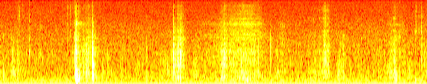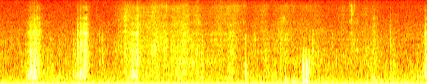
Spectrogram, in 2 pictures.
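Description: Close mouth sounds of biting into a pickled yellow chili pepper and chewing it. A sharp crunchy bite comes about a second in, followed by scattered softer crunches and mouth clicks.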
